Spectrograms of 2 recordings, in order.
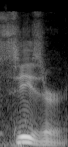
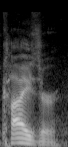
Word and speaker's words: Caesar: the Latin speakers well it wasn't pronounced Caesar it was pronounced Kaiser hold on are you sure it wasn't pronounced keer how do we know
